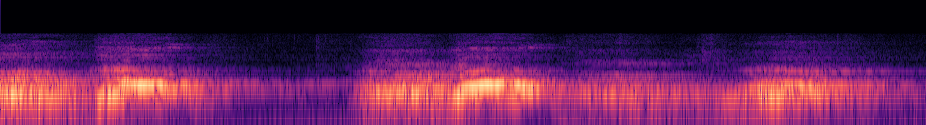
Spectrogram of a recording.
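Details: Slowed-down Chihuahua barks stretched into three long, moaning swells, each rising then falling, separated by quieter low humming gaps.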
